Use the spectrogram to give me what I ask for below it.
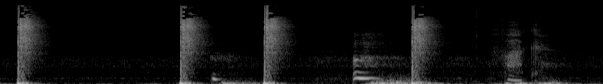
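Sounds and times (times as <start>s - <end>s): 
hand spanking slaps on skin: 0.2s - 0.6s, 1.8s - 3.0s, 4.1s - 4.5s.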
